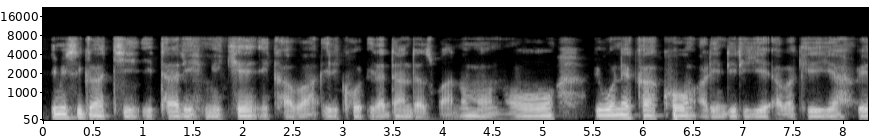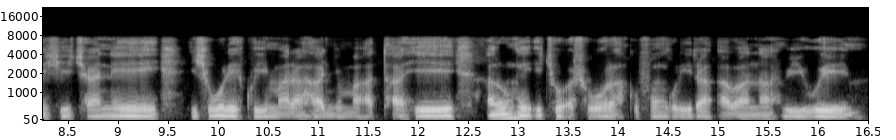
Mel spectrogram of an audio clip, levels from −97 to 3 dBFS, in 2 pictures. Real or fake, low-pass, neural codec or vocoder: fake; 7.2 kHz; autoencoder, 48 kHz, 128 numbers a frame, DAC-VAE, trained on Japanese speech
